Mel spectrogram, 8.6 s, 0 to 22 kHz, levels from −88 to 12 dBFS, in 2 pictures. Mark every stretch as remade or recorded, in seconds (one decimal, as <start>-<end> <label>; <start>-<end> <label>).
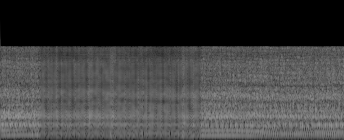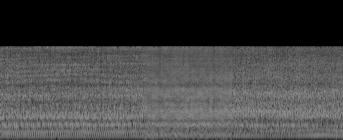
0.0-0.5 recorded; 0.5-2.5 remade; 2.5-6.1 recorded; 6.1-7.2 remade; 7.2-8.6 recorded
